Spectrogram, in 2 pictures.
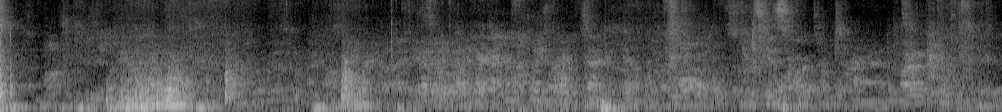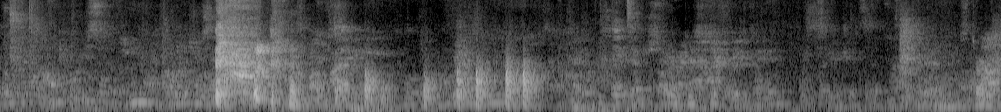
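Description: Two men talk casually nearby.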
